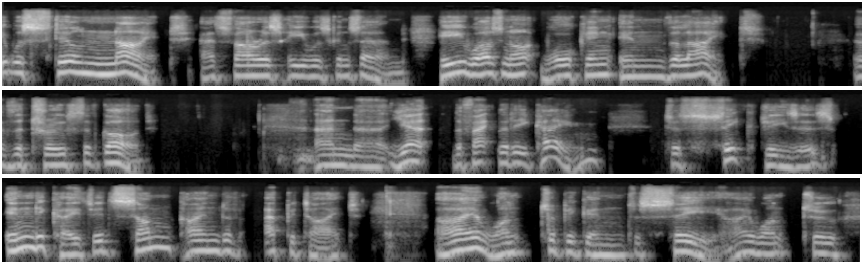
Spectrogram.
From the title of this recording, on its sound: Malaysia Meets (Zoom)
